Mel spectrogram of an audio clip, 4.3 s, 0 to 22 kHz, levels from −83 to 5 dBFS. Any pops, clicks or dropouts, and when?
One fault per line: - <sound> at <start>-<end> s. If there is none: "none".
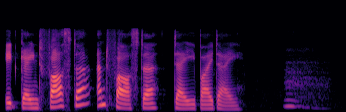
- sigh at 3.5-4.2 s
